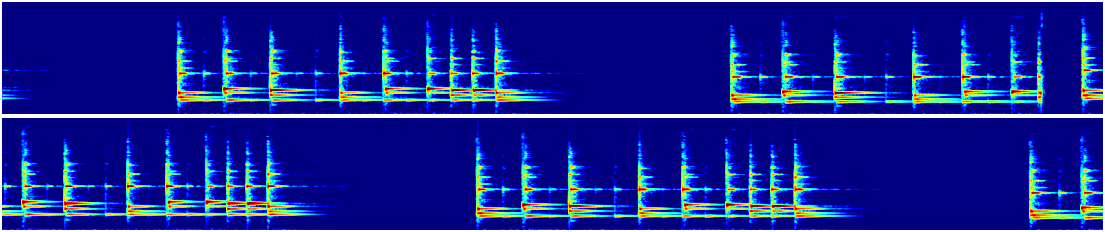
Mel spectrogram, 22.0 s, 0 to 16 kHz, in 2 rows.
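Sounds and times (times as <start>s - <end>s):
marimba ringtone: 1.8s - 5.7s, 7.3s - 14.5s, 15.8s - 19.7s, 21.3s - 22.0s.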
